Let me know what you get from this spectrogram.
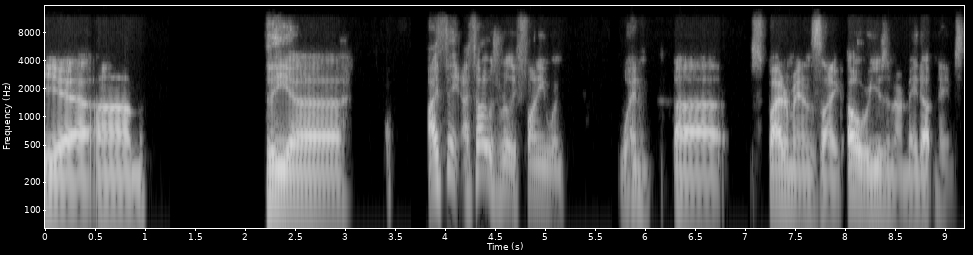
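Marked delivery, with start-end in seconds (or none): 8.0-9.2 dead serious, matter-of-fact delivery. Retelling a funny Spider-Man line: imitating Spider-Man super serious. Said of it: "super serious about it".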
